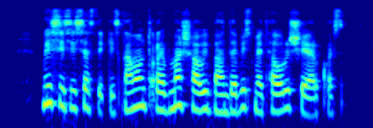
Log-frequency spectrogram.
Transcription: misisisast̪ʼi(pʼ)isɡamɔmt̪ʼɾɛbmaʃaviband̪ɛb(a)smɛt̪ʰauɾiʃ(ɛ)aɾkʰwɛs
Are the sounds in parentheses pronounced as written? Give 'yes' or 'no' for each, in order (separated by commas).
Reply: no, no, yes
